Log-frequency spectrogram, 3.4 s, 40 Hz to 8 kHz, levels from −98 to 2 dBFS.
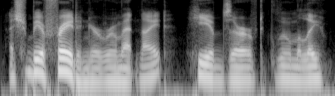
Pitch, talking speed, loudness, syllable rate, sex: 105 Hz, 215 wpm, -20 LUFS, 5.9 syllables/s, male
